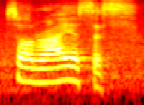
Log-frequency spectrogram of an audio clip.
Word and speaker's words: psoriasis: specialist autoist autoist oenologist common condition that is mispronounced is sasis it's not sasis it is psoriasis the next term is p it's not Pik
